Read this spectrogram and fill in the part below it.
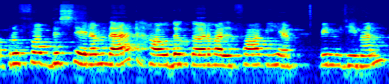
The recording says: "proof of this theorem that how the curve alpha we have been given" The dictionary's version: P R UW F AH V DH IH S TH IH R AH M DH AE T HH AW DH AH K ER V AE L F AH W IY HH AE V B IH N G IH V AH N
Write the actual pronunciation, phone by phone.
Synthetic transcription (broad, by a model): P R UW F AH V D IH S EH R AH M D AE T HH AW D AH K ER V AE L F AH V IY HH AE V B IH N G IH V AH N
